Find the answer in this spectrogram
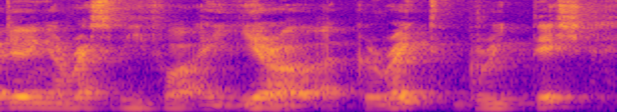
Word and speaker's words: gyros: Today we are doing a recipe for a yurro. A great Greek dish. It's about gyros, but it's actually pronounced yuro. It's got silent letters in there.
